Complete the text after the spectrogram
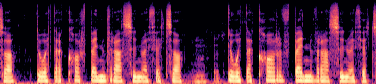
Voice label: "corbenfras", Welsh

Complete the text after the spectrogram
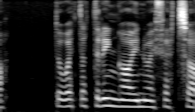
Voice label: "dringo", Welsh

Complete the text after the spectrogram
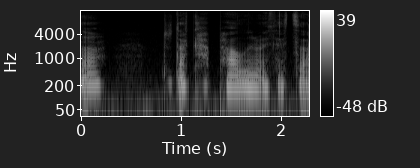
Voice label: "capel", Welsh

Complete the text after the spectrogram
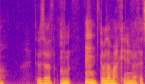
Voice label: "macyn", Welsh

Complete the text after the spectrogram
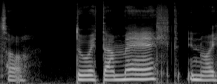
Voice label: "mellt", Welsh

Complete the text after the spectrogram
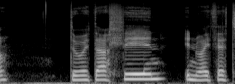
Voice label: "llun", Welsh

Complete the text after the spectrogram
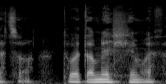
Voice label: "mull", Welsh

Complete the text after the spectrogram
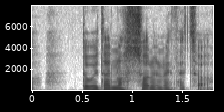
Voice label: "noson", Welsh

